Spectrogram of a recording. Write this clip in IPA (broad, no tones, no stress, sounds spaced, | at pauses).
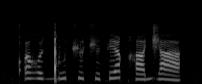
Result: qʼ u ʁ ʉ ɡ͡ǃ u t͡ʃ ʉ t͡ʃ ɨ t e qʰ ɐ d͡ʒ a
